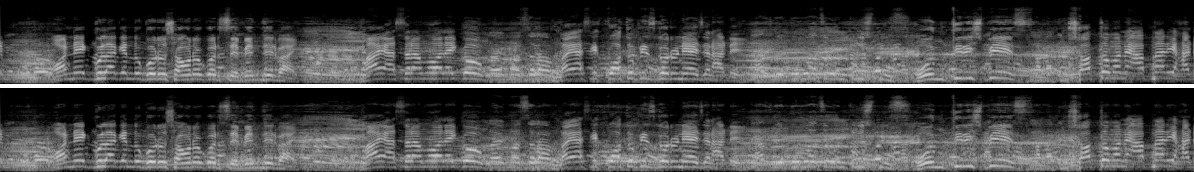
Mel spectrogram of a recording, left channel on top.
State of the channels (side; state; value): both; normal; correlation 0.84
